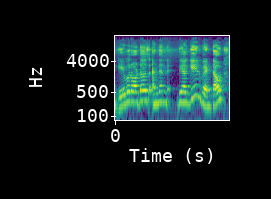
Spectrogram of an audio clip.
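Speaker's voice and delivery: ordinary talk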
